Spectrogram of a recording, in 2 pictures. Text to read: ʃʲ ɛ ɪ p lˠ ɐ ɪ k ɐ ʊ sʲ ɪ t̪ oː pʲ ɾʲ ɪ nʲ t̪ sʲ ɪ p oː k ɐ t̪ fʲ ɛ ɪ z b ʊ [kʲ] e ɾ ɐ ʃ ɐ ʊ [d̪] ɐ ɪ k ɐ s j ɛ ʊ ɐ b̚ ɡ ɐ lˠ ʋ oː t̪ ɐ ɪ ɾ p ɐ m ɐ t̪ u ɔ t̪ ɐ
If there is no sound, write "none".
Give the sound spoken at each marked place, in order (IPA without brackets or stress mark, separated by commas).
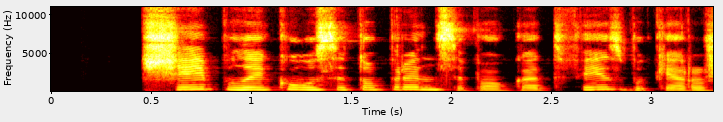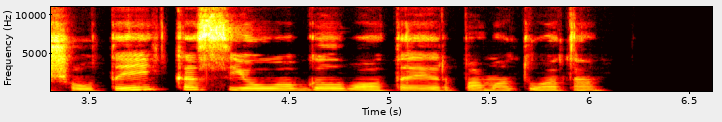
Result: kʲ, t̪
